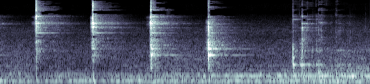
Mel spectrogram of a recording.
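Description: A hammer strikes metal with sharp, ringing clangs.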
